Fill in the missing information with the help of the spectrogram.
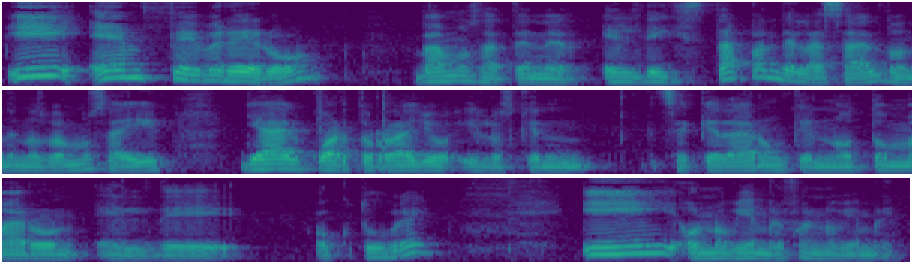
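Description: Speaking at a measured pace with wide pitch swings in a bass voice, a Mexican-accented woman in her fifties chats warmly and casually with followers in a live session. She teaches wellness and metaphysics and is hosting a Q&A from her bookshelf-lined home study, using a phone or tablet at arm's length.

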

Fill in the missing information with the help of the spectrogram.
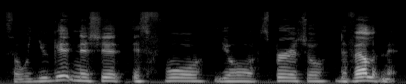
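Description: A man's voice: on the high side, steady tone, normal speed, dry recording, soft background music. A man hosting a casual spiritual talk, rambling and profane, heavy on street slang. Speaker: host.

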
